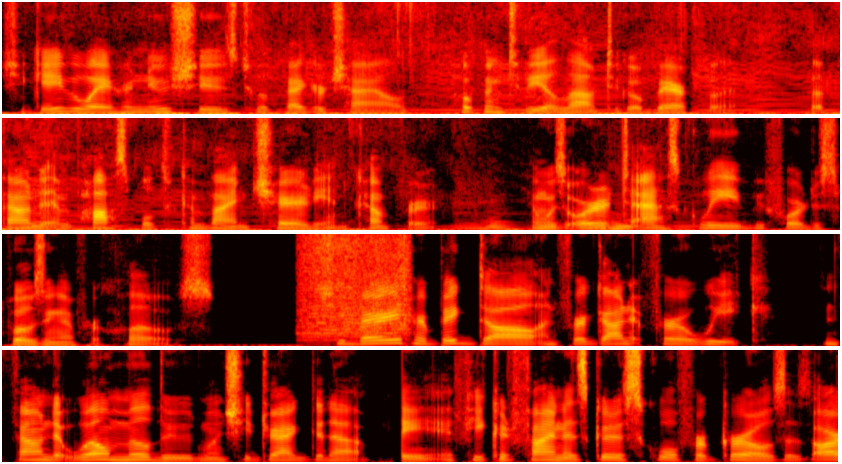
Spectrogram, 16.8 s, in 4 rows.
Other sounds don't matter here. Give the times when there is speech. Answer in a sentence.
The speech can be heard from 0.0 to 16.7 s.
